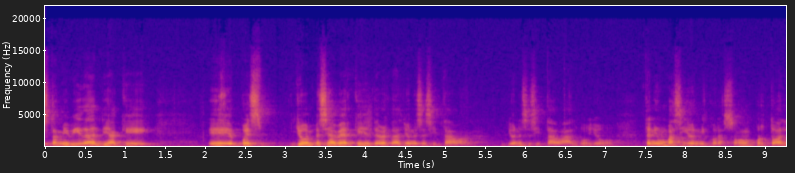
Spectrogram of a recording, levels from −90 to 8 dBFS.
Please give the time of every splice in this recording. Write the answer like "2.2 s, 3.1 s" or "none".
none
